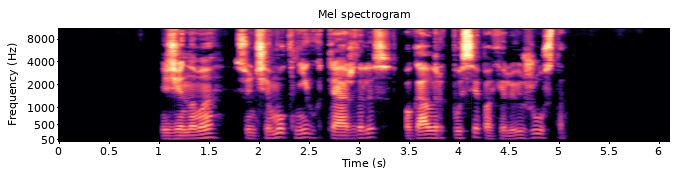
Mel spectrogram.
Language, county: Lithuanian, Vilnius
